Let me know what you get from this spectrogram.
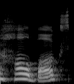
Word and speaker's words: Holbox: Holbox, spelled Holbox but pronounced Holbox, is incredibly beautiful.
